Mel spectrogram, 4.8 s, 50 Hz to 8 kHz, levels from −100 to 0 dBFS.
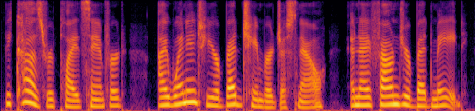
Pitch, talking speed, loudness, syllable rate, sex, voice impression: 205 Hz, 215 wpm, -17 LUFS, 5.6 syllables/s, female, feminine, slightly adult-like, slightly muffled, calm, slightly elegant, slightly kind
